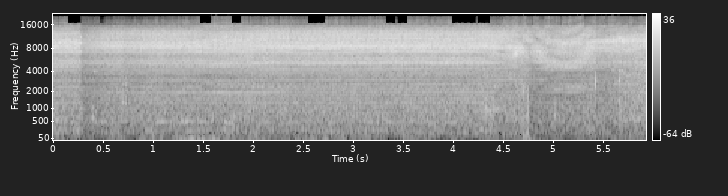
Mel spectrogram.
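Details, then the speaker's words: Dental micromotor with flame-shaped bur creating a labial bevel on a front tooth, adjacent tooth protected, in a conservative dentistry demonstration: steady high-pitched motor whine with hiss. "First step, to create what? To create bevel. So I have a micromotor out here and I make use of the flame shaped burr"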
